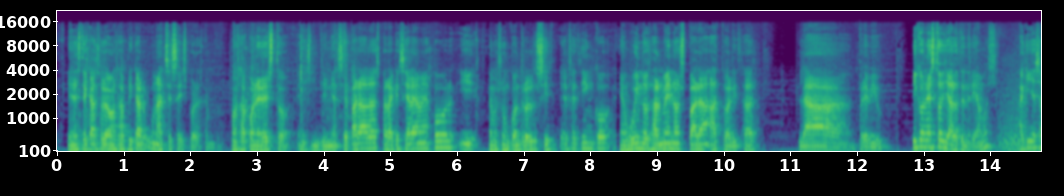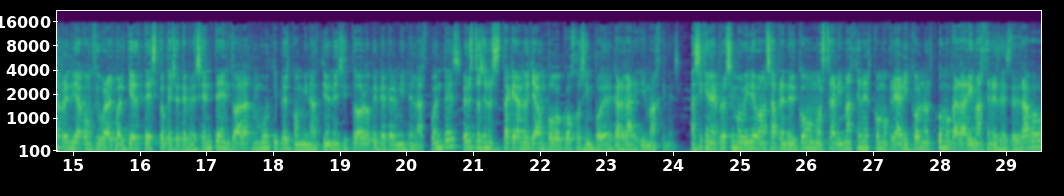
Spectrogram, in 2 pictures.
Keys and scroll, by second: 4.0 alt+Return, 4.2 ctrl+alt+o.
